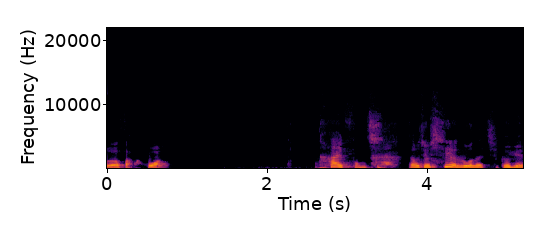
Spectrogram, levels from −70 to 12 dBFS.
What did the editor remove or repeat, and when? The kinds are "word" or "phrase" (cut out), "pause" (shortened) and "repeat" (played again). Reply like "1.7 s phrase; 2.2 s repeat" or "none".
3.7 s pause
